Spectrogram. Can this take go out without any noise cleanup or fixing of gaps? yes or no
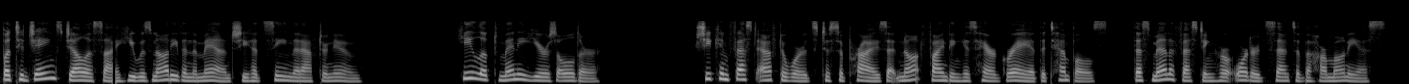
no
